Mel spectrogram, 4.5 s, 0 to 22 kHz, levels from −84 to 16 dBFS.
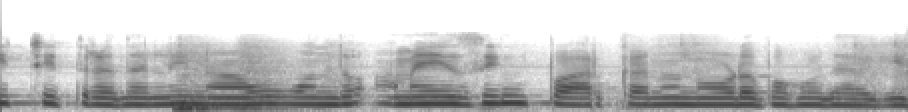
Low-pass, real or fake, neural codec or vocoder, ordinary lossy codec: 7.2 kHz; real; none; none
